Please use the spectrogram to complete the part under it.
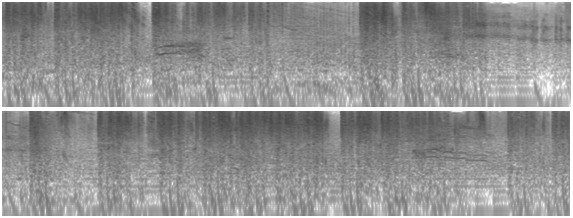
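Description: Gunfire and laser blasts crackle in rapid bursts.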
